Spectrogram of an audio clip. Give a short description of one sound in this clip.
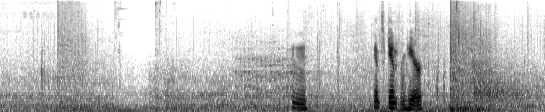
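Gunfire and an explosion burst from a game.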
